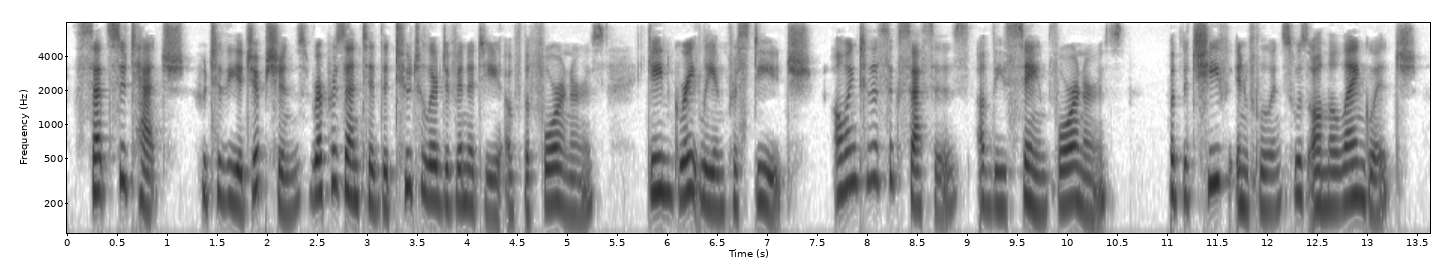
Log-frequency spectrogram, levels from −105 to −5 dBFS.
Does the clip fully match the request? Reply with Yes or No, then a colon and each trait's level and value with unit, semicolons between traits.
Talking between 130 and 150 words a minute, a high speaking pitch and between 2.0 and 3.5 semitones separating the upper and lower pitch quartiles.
No: average, 145 wpm; high, 210 Hz; average, 4.5 semitones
